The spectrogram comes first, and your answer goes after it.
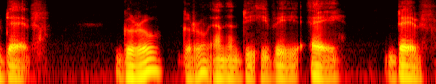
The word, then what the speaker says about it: Deva: Dev is pronounced Dev without that final A.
